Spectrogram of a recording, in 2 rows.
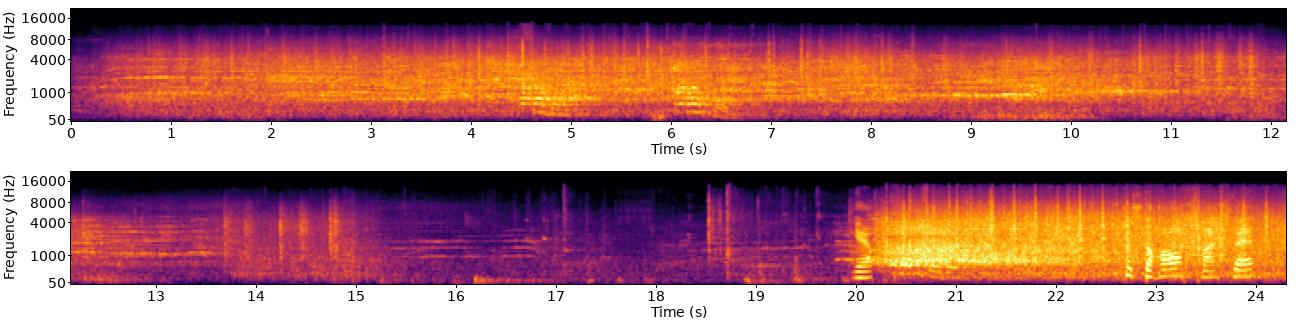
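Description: Indoor badminton arena crowd: cheering and noise that dies down over the first half, a quieter stretch with a few sharp racket hits on the shuttlecock, then a sudden loud cheer about 20 seconds in as the home player wins the point.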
